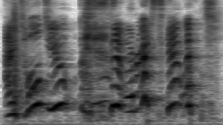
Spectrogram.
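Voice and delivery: high, loud shout cracking into laughter; laughing mock shout. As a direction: yell it through laughter. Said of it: "the second one was like".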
